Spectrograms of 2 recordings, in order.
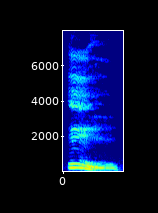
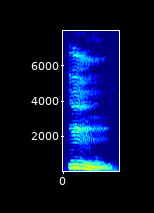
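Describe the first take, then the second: First: The vowel is made further forward in the mouth. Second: The vowel is made further forward in the mouth.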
